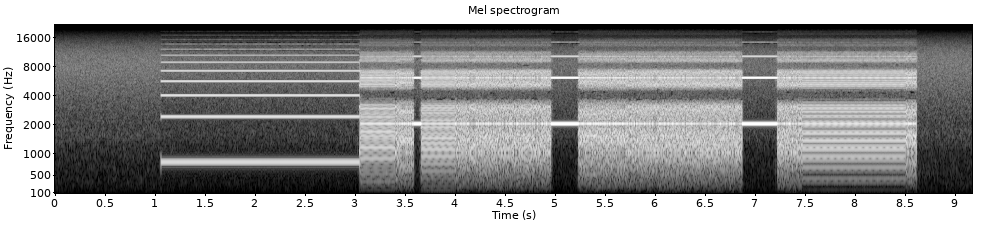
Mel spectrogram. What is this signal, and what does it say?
ZX Spectrum tape loading, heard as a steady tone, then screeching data.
